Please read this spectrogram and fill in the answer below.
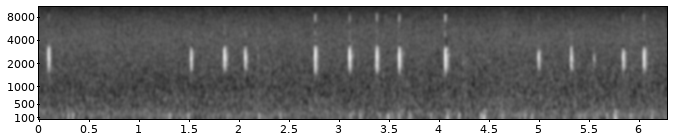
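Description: Faint, irregular taps and clicks of a stylus tip on a tablet's glass screen during handwriting.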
